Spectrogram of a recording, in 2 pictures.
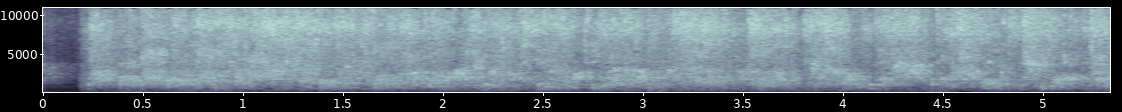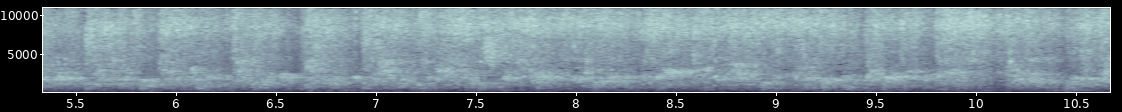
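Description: Audience applauding, starting just as the last piano and voice chord dies away, then steady, dense clapping.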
